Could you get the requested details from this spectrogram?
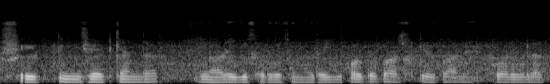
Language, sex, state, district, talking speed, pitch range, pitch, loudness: Hindi, male, Chhattisgarh, Sarguja, 55 wpm, 115-125 Hz, 120 Hz, -25 LUFS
